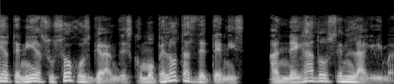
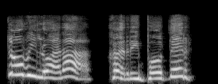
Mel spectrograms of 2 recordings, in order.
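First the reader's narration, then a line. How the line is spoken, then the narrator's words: Shrieked. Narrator (Spanish): chilló Dobby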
